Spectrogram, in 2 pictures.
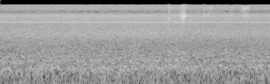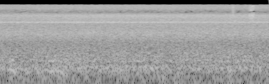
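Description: Steady rush of flowing river water, an even hiss that does not change, with a faint steady high-pitched tone above it.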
